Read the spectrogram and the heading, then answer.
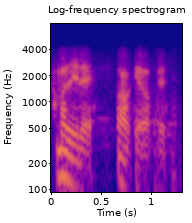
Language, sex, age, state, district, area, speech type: Malayalam, male, 30-45, Kerala, Idukki, rural, conversation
